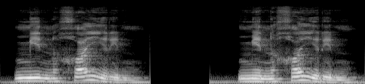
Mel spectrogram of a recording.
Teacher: dibaca jelas Nun jelas Kho jelas dan tidak ada dengung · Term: izhar halq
